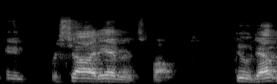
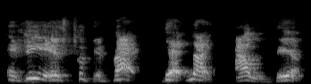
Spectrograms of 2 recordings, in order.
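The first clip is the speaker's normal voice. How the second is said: ordinary talk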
